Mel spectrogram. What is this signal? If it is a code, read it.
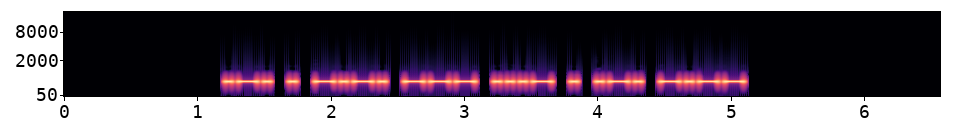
Morse code, heard as a keyed tone, about 25 wpm, 690 Hz. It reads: RECOVERY
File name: 8 Letter Words - First 3 Letters Given - 25wpm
